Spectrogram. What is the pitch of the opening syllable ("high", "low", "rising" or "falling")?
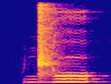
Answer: high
